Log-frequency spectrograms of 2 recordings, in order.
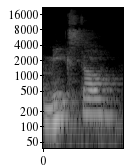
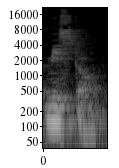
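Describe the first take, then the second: First: The x is sounded as ks. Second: The x is sounded as s. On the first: The speaker calls it wrong. "it looks like mixto" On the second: The speaker calls it right. "but you pronounce it misto"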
